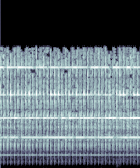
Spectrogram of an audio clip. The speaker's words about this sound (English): You always forget one step at some point, and this time it was the turning off the timer.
